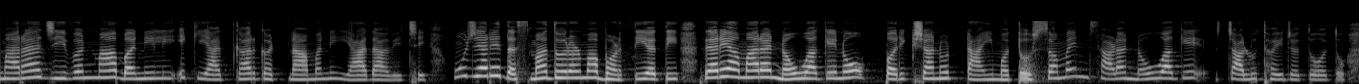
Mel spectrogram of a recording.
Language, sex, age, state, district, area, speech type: Gujarati, female, 45-60, Gujarat, Mehsana, rural, spontaneous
